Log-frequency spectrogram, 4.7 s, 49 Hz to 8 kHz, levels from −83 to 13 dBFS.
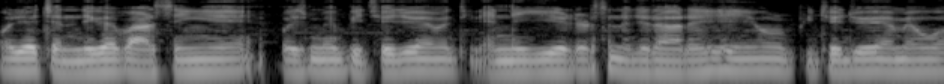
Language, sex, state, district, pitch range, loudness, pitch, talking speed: Hindi, male, Chhattisgarh, Bilaspur, 105-110 Hz, -27 LUFS, 110 Hz, 255 wpm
